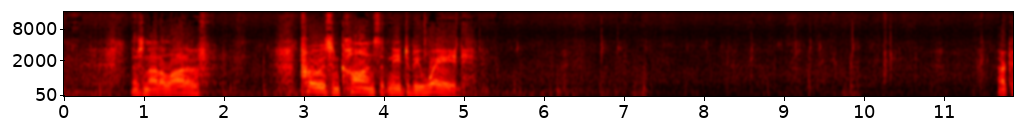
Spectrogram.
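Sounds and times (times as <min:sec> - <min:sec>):
constant low noise: 0:00.0 - 0:11.8
soft scuffing footsteps on a walk: 0:00.0 - 0:11.8
speech: 0:00.6 - 0:01.9, 0:02.7 - 0:05.2, 0:11.7 - 0:11.8.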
